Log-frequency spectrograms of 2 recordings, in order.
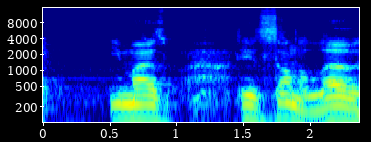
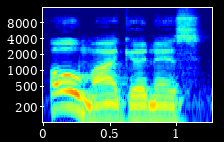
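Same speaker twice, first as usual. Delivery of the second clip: ordinary talk, nothing marked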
